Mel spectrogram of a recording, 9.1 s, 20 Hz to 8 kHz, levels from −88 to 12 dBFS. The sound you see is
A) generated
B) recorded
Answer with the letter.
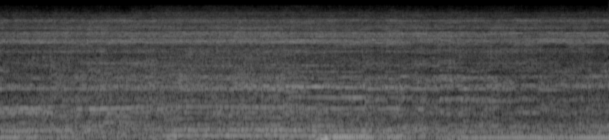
A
